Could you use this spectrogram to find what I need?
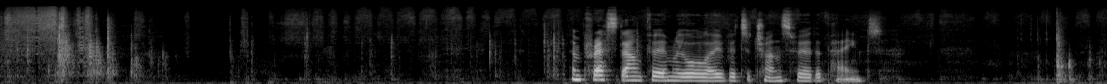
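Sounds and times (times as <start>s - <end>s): hands brushing on paper: 1.8s - 11.0s.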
